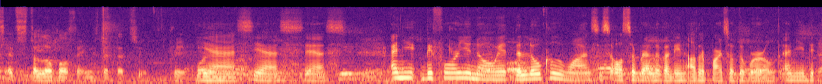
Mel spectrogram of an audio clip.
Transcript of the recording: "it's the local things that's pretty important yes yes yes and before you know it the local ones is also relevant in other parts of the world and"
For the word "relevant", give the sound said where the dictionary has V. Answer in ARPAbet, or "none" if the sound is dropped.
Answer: V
